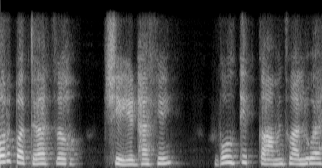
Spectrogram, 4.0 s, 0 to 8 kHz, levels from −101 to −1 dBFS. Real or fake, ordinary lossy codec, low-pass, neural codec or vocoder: fake; none; 7.2 kHz; codec, 16 kHz in and 24 kHz out, 0.6 kbps, FocalCodec, streaming, 4096 codes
